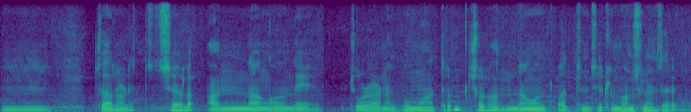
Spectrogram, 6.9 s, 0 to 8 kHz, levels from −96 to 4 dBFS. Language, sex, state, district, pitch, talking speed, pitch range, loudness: Telugu, male, Andhra Pradesh, Chittoor, 130 Hz, 140 wpm, 125-135 Hz, -31 LUFS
